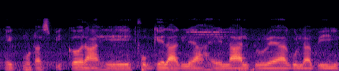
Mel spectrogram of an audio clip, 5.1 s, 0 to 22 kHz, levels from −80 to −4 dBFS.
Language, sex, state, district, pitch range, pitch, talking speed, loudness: Marathi, male, Maharashtra, Dhule, 90-95 Hz, 95 Hz, 120 wpm, -29 LUFS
